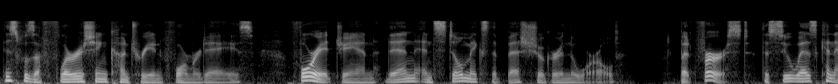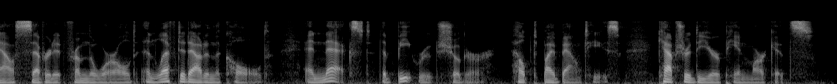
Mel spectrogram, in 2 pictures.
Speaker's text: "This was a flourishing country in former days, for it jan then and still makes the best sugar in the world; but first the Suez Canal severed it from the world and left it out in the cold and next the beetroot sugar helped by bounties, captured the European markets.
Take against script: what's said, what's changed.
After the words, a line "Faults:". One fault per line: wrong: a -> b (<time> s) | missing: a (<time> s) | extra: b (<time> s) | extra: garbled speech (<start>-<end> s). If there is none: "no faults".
"This was a flourishing country in former days, for it jan then and still makes the best sugar in the world; but first the Suez Canal severed it from the world and left it out in the cold and next the beetroot sugar helped by bounties, captured the European markets.
Faults:
no faults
